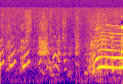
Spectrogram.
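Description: Faint, high-pitched squeaky giggling: a quick string of short rising squeaks in the first second, dying away toward the end.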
